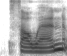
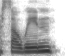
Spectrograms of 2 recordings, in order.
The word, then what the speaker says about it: Samhain: So Halloween is really came from the Celtic tradition of Samhain or Samhain. It's pronounced differently depending on the regional accent in Ireland and where it came from, but it's spelled Samhain, looks like Samhain.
